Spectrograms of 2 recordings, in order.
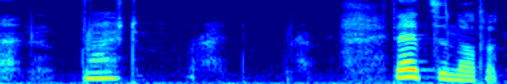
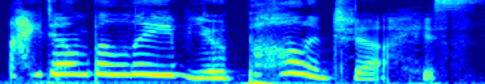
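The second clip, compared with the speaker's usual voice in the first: high, insistent acted demand; mock confrontation; 10 semitones higher than usual. Big sister confronting her sister's bullies, mock-indignant and high. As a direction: play the indignant protector, lightly hammed up.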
